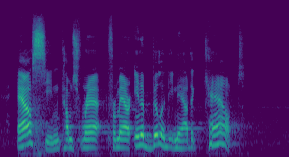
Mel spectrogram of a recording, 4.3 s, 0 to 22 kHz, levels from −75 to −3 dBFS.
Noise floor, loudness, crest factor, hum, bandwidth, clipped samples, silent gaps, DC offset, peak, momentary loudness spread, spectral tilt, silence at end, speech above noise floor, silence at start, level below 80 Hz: -66 dBFS; -29 LUFS; 22 dB; none; 16.5 kHz; under 0.1%; none; under 0.1%; -10 dBFS; 12 LU; -2 dB/octave; 0.7 s; 36 dB; 0.25 s; -68 dBFS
